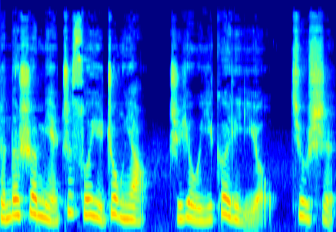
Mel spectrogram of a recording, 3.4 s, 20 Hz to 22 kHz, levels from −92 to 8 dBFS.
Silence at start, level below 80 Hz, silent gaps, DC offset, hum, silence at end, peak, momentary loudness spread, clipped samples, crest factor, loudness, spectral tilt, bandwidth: 0 s; -76 dBFS; none; under 0.1%; none; 0.05 s; -12 dBFS; 9 LU; under 0.1%; 14 dB; -27 LUFS; -3 dB/octave; 18.5 kHz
